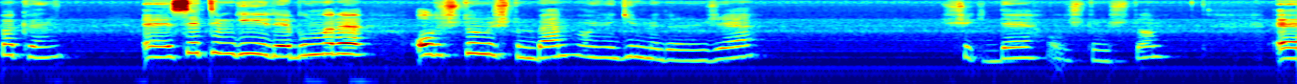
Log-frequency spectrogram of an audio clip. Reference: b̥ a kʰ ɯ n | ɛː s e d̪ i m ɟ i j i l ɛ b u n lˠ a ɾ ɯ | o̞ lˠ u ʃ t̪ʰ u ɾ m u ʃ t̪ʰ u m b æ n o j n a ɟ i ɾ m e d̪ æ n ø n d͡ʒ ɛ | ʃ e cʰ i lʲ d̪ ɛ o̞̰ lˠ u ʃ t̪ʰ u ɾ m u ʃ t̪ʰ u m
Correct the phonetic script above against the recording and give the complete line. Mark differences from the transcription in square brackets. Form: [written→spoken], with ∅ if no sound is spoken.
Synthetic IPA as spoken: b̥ a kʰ ɯ n | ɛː s e [d̪→t̪] i m ɟ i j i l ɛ b u n lˠ a ɾ ɯ | o̞ lˠ u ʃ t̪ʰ u ɾ m u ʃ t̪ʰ u m b æ n o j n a ɟ i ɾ m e d̪ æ n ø n d͡ʒ ɛ | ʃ e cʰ i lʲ d̪ ɛ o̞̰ lˠ u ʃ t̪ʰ u ɾ m u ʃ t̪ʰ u m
